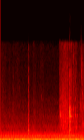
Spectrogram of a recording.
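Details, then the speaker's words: Steady low droning hum of a nebulizer's small air compressor just switched on, before the tubing and medication canister are attached; normal running sound of a nebulizer. "nebulizer fancy word for a baby air compressor on and off button here this is where you plug in your tubing you turn this on it'll make that noise"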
